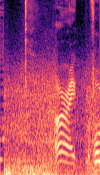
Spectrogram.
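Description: Steady low rumble of a car cabin, with a single click about half a second in; the rumble drops away about a second and a half in.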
